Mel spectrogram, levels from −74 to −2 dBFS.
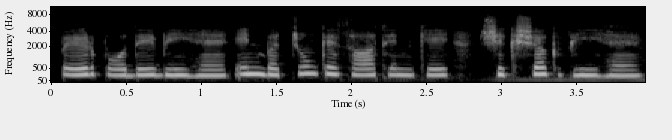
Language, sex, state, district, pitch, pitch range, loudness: Hindi, female, Uttar Pradesh, Jalaun, 230 Hz, 225-250 Hz, -31 LUFS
